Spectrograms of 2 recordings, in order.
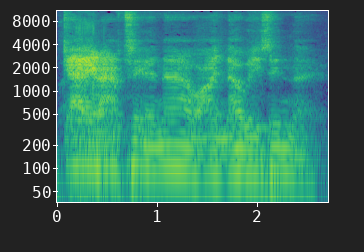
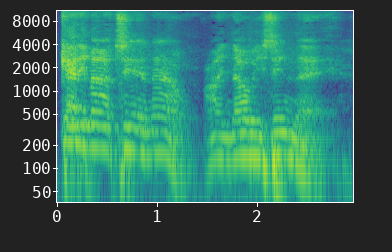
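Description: First: Loud, insistent mock Cockney repeat; Cockney bloke. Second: Loud, higher mock Cockney demand; Cockney bloke. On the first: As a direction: hammer the demand again in Cockney. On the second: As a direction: bark it like a rough Cockney bloke at the door. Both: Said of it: "So, this bloke".

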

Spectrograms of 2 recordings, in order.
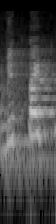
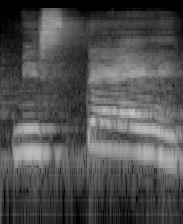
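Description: First: "mistake" as a high, short Vietnamese-style "mít tếch"; mispronounced "mistake". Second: "mistake" drawn out with a long falling "ay"; careful pronunciation. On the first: Teacher showing learners a wrong reading, "mistake" high and cut short like "mít tếch". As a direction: say "mistake" with two short high syllables, stopped at the end. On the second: Teacher modelling for learners, "mistake" slowly with a long "ay" and final k. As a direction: stretch the second syllable of "mistake" down to a final k. Correct reading after the wrong one. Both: Shown as a demonstration.

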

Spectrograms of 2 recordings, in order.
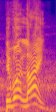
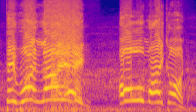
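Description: First: Said in the usual way. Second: High slow panicked shout. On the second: Real, not acted. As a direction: yell it out in disbelief. Realizing friends were right.

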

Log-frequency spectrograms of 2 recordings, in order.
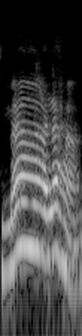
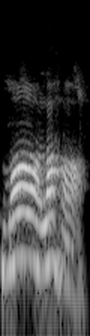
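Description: First: ما لها with a full, open ما; teacher models ما لها for a student; correct ما لها. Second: ما لها with a wrongly coloured ما; teacher shows the mistake in ما لها. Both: Shown as a demonstration. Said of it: "Mim and lam is heavy letters".

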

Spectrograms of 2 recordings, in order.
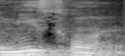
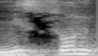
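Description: First: "মিশন" as mi-son, one s; correct single s. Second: "মিশন" as mis-son, s doubled; wrong double s. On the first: Teacher gives the right reading, single-s "মিশন". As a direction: open "mi", then "son" in "মিশন". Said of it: "এর উচ্চারণটা হবে". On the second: Teacher rules out the error, double-s "মিশন". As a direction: close the first syllable of "মিশন" on s. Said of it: "কিন্তু হবে না". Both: Shown as a demonstration.

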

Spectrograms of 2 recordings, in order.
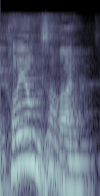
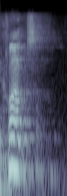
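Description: First: "Clemson" slowly as "Clem-zine"; mock the announcers' "Clemson", no P, Z sound; announcer's Clemson. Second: "Clemson" as "Clemp-sun". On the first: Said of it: "They sound more stupid saying Clemson". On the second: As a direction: put the P back into "Clemson". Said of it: "than they do saying Clemson". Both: Shown as a demonstration.

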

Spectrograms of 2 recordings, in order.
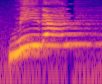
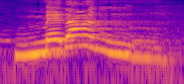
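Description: First: "Midian" squeezed to MEE-dan, held high; MEE-dan for "Midian", pitch up and left hanging; spelling pronunciation. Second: "Medan" with a short first vowel and long, swooping DAHN; corrected pronunciation. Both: Shown as a demonstration. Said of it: "is actually pronounced".

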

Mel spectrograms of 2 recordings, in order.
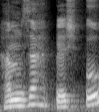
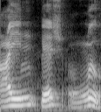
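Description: First: উ with a clean glottal start; light hamza. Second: উ squeezed in mid-throat; pressed ain. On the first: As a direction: say উ open, no squeeze. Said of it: "কণ্ঠনালীর শুরু থেকে". (হালকা করে উ) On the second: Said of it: "চাপ দিয়ে". (চাপ দিয়ে উ) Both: Shown as a demonstration.

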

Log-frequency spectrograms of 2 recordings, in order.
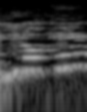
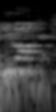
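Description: First: "You don't care?" pitched much higher and louder, rising at the end; stunned disbelief. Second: Repeated disbelief. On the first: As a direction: act out a father's incredulous question. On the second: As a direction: say it once more, still shocked. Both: Retold or imitated. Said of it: "I said".

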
